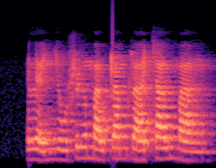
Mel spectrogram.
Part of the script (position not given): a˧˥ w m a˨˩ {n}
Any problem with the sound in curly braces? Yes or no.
yes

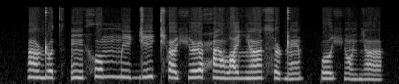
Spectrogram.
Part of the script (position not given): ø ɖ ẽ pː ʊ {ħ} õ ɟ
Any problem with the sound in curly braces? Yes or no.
yes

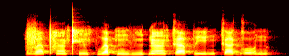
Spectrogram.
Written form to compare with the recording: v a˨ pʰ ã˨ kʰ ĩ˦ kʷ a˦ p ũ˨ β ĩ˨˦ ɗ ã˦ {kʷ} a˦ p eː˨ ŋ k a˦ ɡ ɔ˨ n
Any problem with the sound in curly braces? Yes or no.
yes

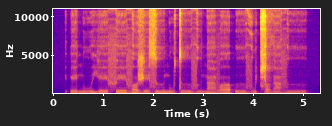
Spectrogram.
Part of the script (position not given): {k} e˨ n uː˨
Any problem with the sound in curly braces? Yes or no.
yes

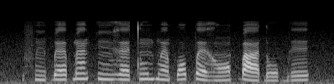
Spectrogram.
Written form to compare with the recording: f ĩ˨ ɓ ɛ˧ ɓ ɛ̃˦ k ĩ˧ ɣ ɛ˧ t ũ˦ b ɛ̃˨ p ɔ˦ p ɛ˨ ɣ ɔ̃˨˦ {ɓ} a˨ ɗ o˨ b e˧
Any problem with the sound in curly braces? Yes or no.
no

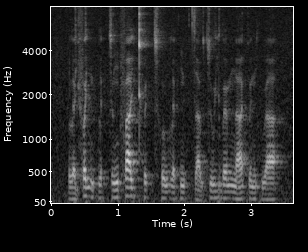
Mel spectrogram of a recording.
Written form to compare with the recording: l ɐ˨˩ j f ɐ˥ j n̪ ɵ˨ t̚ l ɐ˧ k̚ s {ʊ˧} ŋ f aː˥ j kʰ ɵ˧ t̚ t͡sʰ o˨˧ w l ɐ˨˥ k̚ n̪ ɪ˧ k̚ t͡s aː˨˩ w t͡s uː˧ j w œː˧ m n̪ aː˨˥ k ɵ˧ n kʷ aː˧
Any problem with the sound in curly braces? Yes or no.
yes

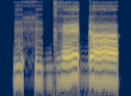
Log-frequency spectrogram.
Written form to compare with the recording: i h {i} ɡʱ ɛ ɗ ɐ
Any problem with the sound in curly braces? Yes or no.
no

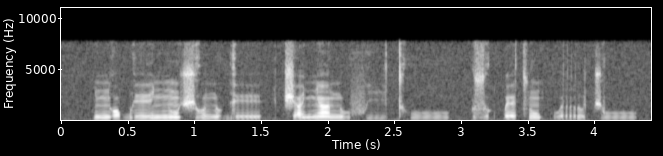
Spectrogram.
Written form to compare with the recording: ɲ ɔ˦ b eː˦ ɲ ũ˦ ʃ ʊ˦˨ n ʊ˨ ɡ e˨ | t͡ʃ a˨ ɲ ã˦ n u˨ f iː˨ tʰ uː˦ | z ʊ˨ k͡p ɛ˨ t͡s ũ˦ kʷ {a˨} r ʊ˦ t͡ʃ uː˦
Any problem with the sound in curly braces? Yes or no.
no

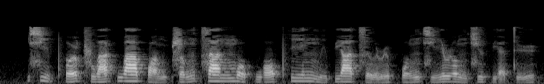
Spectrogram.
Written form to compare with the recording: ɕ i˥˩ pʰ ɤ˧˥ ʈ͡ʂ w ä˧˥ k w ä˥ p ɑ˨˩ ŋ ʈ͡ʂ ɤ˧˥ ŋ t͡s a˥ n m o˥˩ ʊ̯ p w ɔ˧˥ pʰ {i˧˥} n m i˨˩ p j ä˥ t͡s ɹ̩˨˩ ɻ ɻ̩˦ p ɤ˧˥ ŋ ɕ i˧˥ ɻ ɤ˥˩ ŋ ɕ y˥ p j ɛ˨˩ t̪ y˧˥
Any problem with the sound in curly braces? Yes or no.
yes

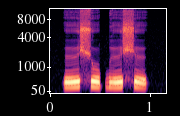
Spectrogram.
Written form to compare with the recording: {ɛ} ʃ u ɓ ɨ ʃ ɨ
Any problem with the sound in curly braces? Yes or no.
yes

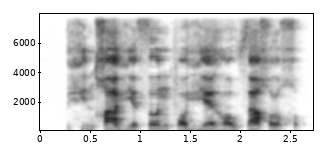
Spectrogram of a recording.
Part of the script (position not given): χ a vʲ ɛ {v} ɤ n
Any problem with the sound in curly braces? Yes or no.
yes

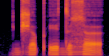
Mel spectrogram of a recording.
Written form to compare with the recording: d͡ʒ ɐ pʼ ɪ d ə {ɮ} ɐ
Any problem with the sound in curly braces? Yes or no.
no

